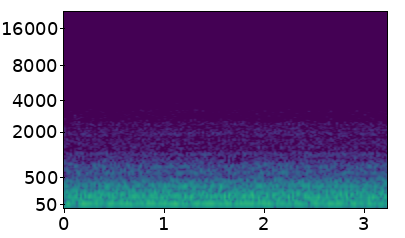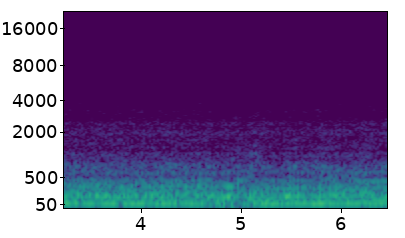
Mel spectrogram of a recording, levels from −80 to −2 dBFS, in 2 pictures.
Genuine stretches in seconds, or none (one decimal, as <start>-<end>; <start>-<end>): 0.0-4.7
